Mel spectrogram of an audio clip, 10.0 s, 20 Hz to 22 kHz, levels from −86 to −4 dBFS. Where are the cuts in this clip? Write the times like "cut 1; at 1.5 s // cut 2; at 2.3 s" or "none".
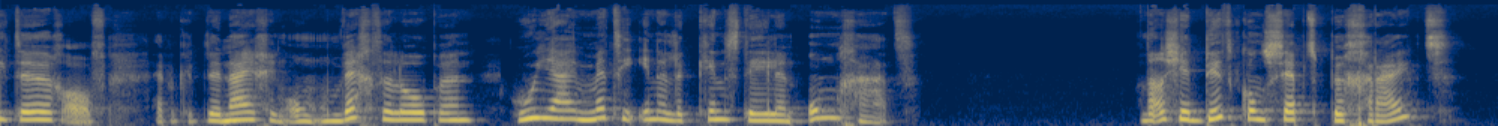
cut 1; at 3.3 s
